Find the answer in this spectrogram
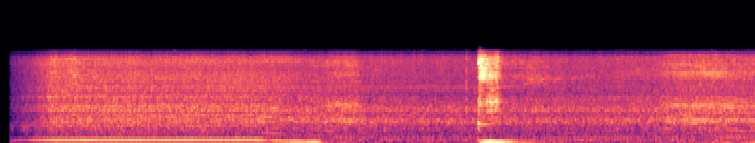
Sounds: inside a small room

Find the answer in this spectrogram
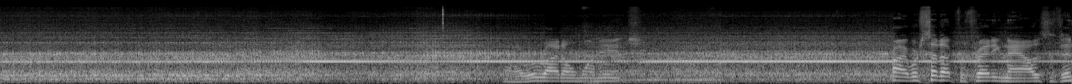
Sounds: lathe spinning

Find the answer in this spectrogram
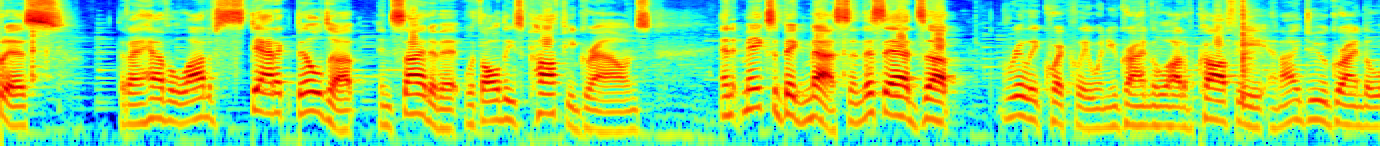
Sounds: music, speech

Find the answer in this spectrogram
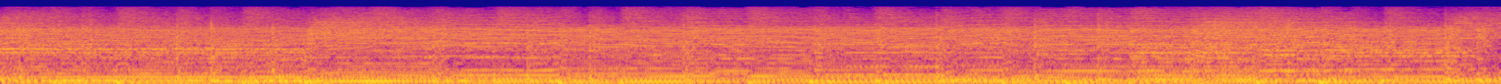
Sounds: music

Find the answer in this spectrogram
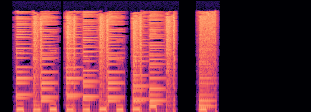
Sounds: music

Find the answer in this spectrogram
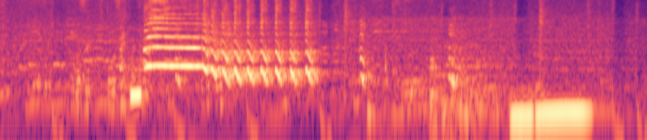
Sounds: gibbon howling

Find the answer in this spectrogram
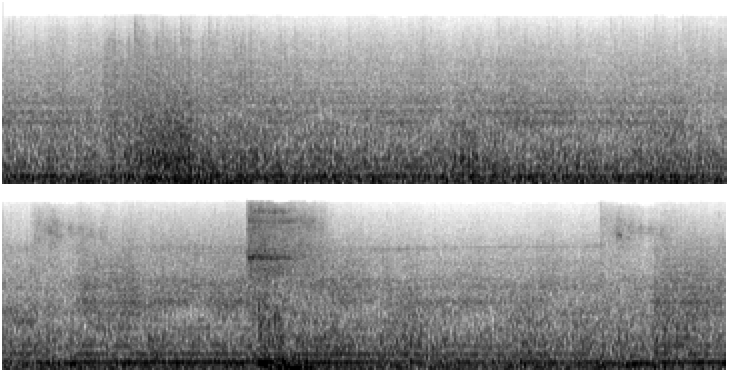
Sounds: car, vehicle, skidding

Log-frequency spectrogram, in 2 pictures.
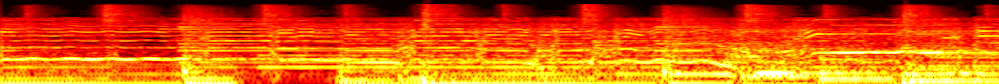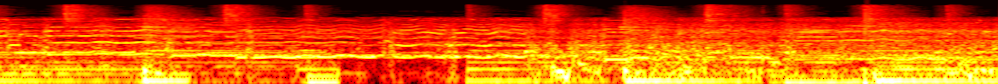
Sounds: music, guitar, progressive rock

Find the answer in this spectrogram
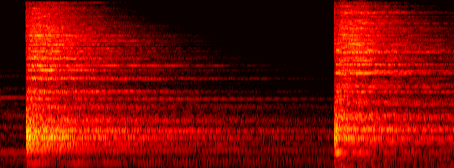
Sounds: playing cymbal

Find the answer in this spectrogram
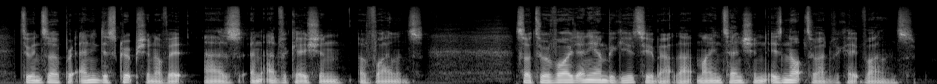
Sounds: speech

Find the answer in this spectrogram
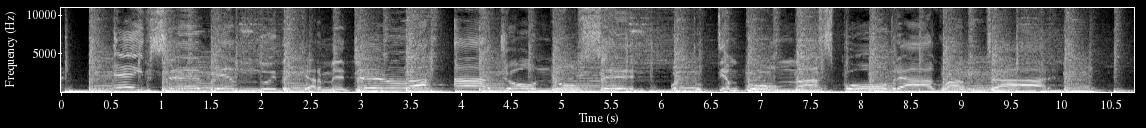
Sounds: rhythm and blues, blues, music

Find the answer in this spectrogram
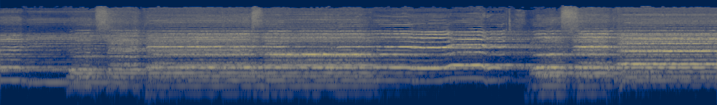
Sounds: music

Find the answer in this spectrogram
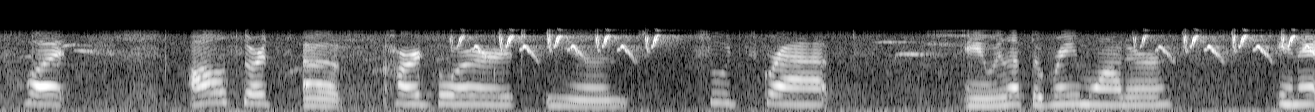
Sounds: outside, rural or natural, speech

